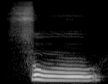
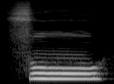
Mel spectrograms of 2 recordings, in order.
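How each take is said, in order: First: The syllable is said in Cantonese tone six. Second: The syllable is said in Cantonese tone three. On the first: "A is tone six" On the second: "And D is tone three"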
